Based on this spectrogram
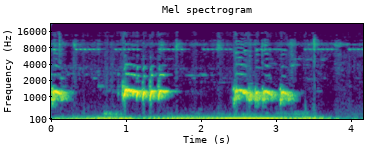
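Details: Kept zebra dove, recorded for training other doves to sing, giving two bubbling, rapidly pulsed coo phrases of about half a second each, separated by a pause, over a steady low droning hum.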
